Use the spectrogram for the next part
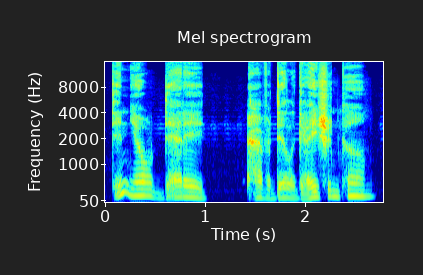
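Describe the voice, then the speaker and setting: A man playing an easygoing, teasing country-boy werewolf bodyguard in a roleplay audio drama, talking in a folksy, informal way with drawn-out hesitations. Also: a little high, expressive, vocal fry, slightly rough, no room sound, full character voice. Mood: conversational. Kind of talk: roleplay audio drama, one-sided conversation.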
